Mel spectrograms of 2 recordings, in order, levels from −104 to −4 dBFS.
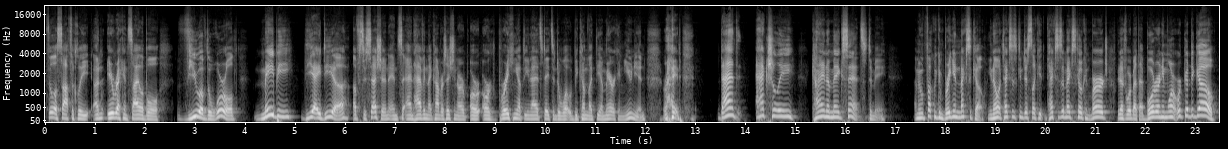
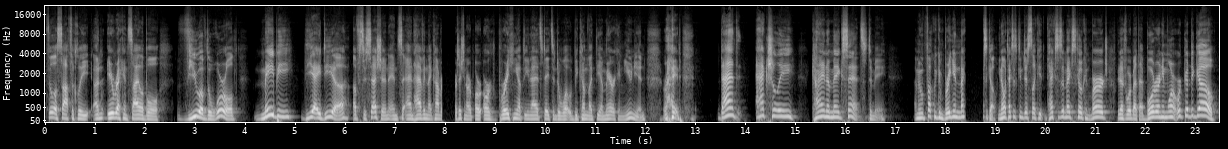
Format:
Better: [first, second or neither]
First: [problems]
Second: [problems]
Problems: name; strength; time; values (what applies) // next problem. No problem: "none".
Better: first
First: none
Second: audio freezing; at 8 s and at 18 s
